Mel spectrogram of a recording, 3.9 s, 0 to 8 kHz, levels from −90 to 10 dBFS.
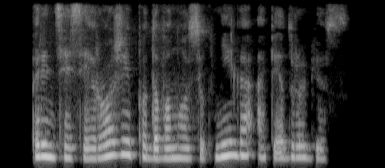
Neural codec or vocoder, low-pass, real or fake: none; 7.2 kHz; real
